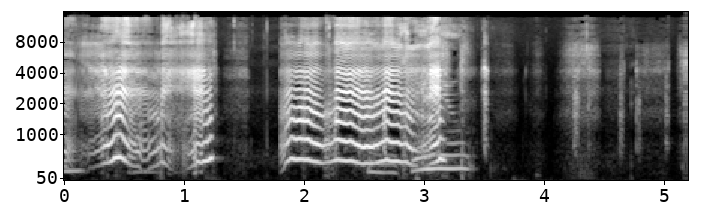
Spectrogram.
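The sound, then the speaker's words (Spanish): A baby cries after a Bexsero vaccination in two loud, wailing bursts with a short gap between them, followed by a few quieter whimpers. “Bueno, estos son los efectos colaterales de poner a Vexero en confinamiento. No sé si llora, si está molesto.”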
